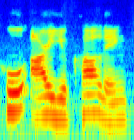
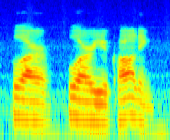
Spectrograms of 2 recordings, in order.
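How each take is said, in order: First: The word 'are' is said in full. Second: The word 'are' is reduced to 'er'. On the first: "instead of saying who are you calling" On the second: "you can actually reduce it to an er sound"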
